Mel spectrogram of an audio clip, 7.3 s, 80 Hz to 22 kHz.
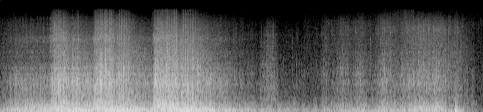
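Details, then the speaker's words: Roadkill Pro Street car driven just after being started, possibly not yet warmed up. The deep V8 rumble rises and falls unevenly and pulls lumpily under acceleration. It runs pretty bad; the cause is unknown, and they suspect it needs warming up. "That does not run good at all. It runs pretty bad."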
